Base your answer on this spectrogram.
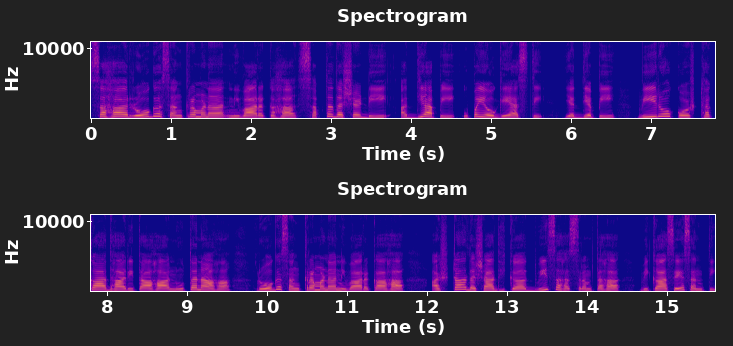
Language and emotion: Sanskrit, neutral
